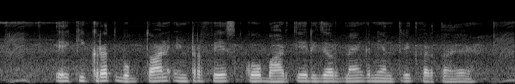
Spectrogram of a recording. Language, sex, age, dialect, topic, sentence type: Hindi, male, 18-24, Hindustani Malvi Khadi Boli, banking, statement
